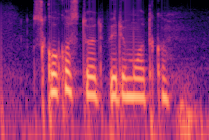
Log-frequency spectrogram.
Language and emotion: Russian, neutral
